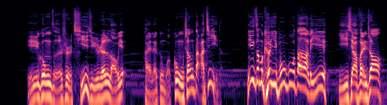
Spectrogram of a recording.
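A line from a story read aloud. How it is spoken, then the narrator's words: Loud scolding. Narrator (Chinese): 郑三发大声呵斥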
